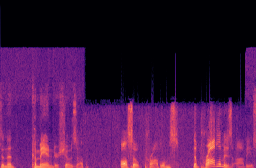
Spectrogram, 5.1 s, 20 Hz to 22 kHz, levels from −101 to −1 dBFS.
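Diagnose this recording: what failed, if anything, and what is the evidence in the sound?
At 0.97 s a short stall from a late packet holds the sound for about 63 ms, ending at 1.06 s. This is a network and jitter-buffer fault. The buffer ran dry while a packet was still in transit, so the receiver extended the last sound with a faint buzzy sustain. When the packet arrived, playback resumed where it had stopped. Nothing was lost, but everything afterwards plays about 63 ms later than before.

Between 1.24 s and 1.31 s there is short concealed packet loss: two consecutive gaps of roughly 20 ms each, which fits 20 ms packets dropped in transit. The decoder synthesised replacement audio by extrapolating from the preceding signal and then crossfaded back into real data. What you hear is a brief smear or wobble lasting about 40 ms.

From 1.52 s to the end, a call bitrate drop degrades the codec output. 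The bandwidth estimate fell, and the sender's Opus encoder went from 32 kbps to 12 kbps, staying at the lowest rate for about 2 s. Audible bandwidth narrows from about 20 kHz to 8 kHz, so the speech turns dull and loses its sibilant detail, with coarser, watery coding texture. The cause is congestion control, not the microphone or room.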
